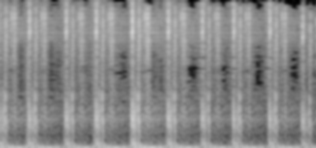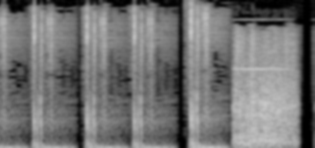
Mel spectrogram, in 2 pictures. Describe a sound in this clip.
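Footsteps thud at a steady pace on a hard floor.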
